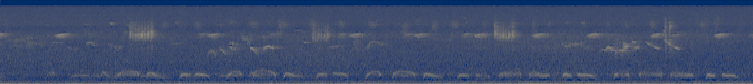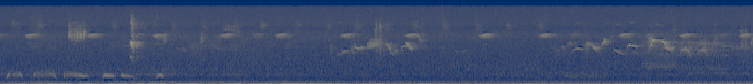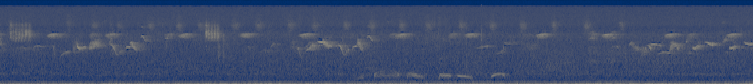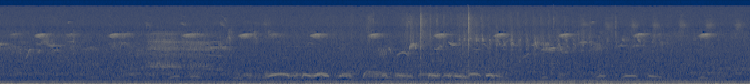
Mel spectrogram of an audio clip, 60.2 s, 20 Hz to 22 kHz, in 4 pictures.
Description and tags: SuburbanSpringAfternoon-MS TestSetupPart4
Part 4 in a 6 part series testing different Mid-Side recording setups. All recordings in this series were done with a Sound Devices 302 field mixer to a Sound Devices 702 recorder. Mixer gain set at +60dB and fader level at +7.5dB across all mic configurations. Mixer - recorder line up was done at full scale. No low cut filtering was set on either device. Recordings matrixed to L-R stereo at the mixer stage. The differences between recordings are subtle and become more obvious through analyzers. Interesting things to look at are frequency spectrum, stereo correlation and peak and RMS levels. Recordings were done sequentially meaning one setup after the other. Samples presented here were cut from the original recordings to get more or less equal soundscapes to make comparing easier. Recordings are presented here unmodified. Part 4: Mid-Side +Mid setup: Pearl MSH-10 single point MS microphone + DPA 4060 omni.
atmosphere, birds, field-recording, mid-side, outdoor, spring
